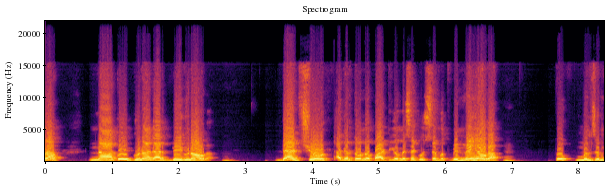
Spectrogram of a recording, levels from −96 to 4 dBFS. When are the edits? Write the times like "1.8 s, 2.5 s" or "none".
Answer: 4.3 s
